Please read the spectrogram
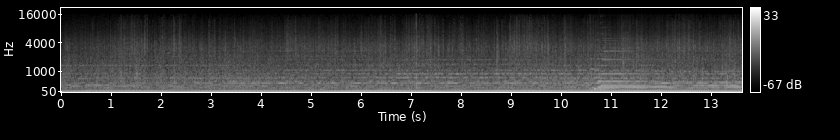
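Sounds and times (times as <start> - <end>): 
rain falling and trickling outside: 0.0 - 13.6.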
